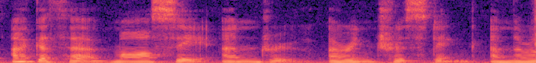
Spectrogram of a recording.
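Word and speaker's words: Aindriu: europe at first but i think you pronounced it andrew but it's spelt a-i-n-d-r-i-u and i think that's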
